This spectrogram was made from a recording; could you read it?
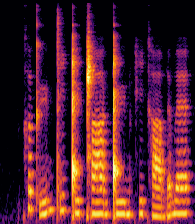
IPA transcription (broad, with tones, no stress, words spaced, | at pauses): kʰə˦kʼyː˨˦btʼi˦ ǃy˧ǁaː˧ɡ ǃyː˧b kʰi˧kʰaː˨bɾɛ˦bɛ˦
